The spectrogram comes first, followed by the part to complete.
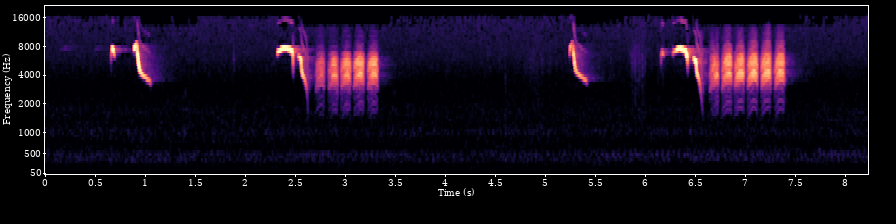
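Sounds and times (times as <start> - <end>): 
marsh tit calling, Poecile palustris: 0.6 - 1.2, 2.3 - 3.4, 5.2 - 7.5.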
